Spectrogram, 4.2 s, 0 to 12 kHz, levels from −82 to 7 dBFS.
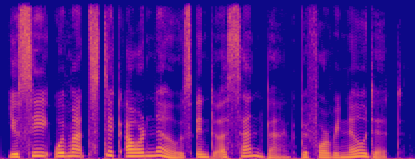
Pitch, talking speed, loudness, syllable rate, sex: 215 Hz, 200 wpm, -19 LUFS, 5.0 syllables/s, female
